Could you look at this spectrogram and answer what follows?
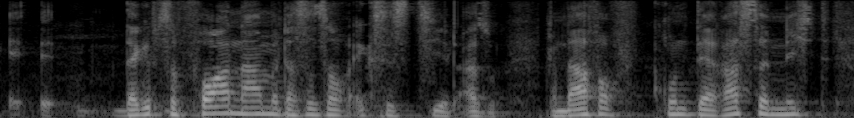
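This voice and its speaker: A man's voice: on the high side, brisk, husky. A young man on a studio panel, explaining his views earnestly with frequent fillers. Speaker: panel guest, activist. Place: studio stage with small audience.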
